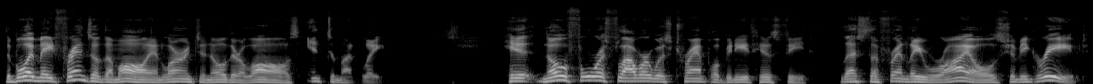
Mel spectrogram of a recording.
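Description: A man playing a jolly Santa Claus, reading and hosting for children with theatrical, drawn-out phrasing. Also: medium pitch, a bit bright, dry recording, clean studio sound. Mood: storytelling, gentle. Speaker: host and story reader.

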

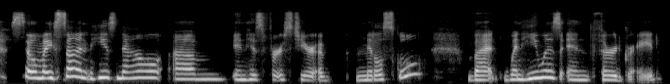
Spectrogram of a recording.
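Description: A woman's voice: a little high, slow pace, a little mellow, no echo, studio quality. A woman telling a personal story in a casual conversation, thoughtful and often laughing. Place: lives in Japan.

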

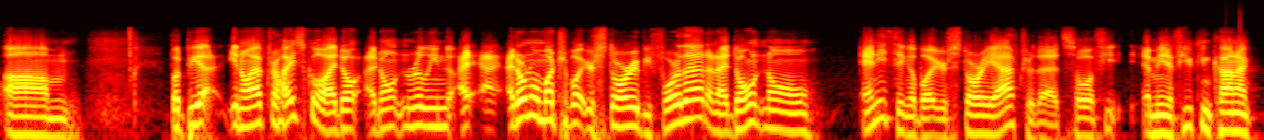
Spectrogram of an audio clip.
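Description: A man's voice: on the high side, animated, fast, bright, forceful tone, dry recording, highs cut off. A man hosting a podcast in a casual, earnest, conversational way. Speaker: podcast host.

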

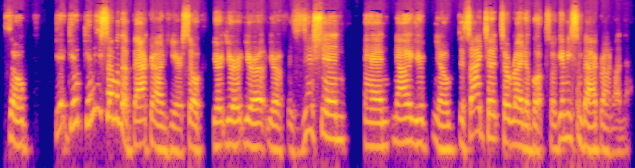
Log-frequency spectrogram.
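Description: Man, podcast host, somewhat high pitch, stammered restarts, dry close sound. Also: lively intonation, normal speed, no echo, poor audio. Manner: warm, stammering repeats at phrase starts. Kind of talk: casual interview conversation.

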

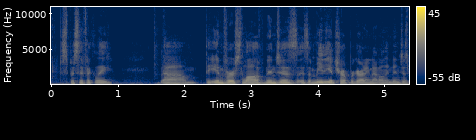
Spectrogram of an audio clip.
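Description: A man's voice: medium pitch, darkish tone. A man hosting a solo podcast in a casual, enthusiastic and emphatic way, with informal language and wry asides. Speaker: podcast host reviewing films.

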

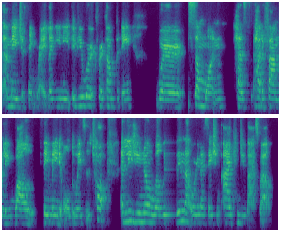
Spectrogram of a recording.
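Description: A young woman who grew up in Thailand, talking casually as a podcast guest, often tagging her points with "right?" and quick laughs. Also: mid-range voice, fairly bright tone, rough recording. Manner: chatty, frequent "right?" tags and quick laughs. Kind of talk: casual interview talk.

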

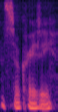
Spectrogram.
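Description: A man's voice: low-pitched, warm tone, slightly rough. A man talking in a casual conversation, reflective and rambling, with many fillers and restarts. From United States.

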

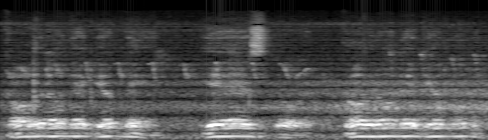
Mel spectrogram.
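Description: A man's voice: mid-range voice, fairly even intonation, measured pace, mellow. A man preaching and praying fervently off the cuff, with repetitive, chant-like invocations. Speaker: preacher leading prayer. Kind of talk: fervent extemporaneous prayer and exhortation. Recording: roomy echo with faint background noise.

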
